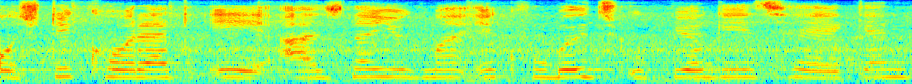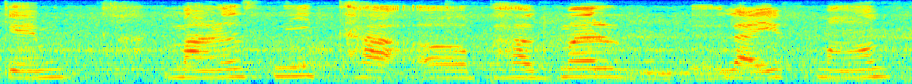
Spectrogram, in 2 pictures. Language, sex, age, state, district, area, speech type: Gujarati, female, 18-30, Gujarat, Valsad, rural, spontaneous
